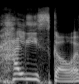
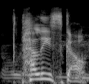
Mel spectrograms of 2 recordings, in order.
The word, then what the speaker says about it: Jalisco: Obviously, I'm going to talk a couple things to kind of let you understand that tequila has to come from Jalisco, or Jalisco, if I'm going to say it correctly. I'm sure Melissa would, like, smack me. – Jalisco.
